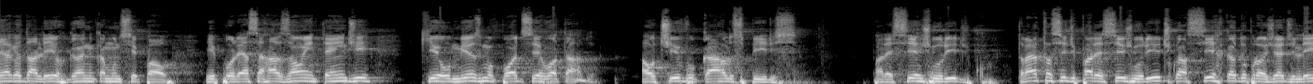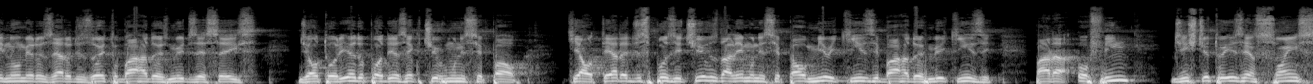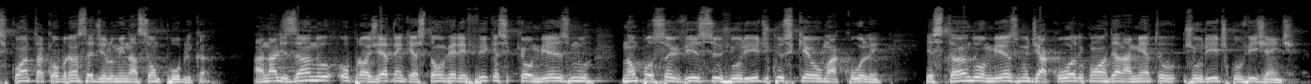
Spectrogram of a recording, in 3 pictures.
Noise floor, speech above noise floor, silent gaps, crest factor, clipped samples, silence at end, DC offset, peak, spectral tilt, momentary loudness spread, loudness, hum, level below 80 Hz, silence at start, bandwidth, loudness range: -52 dBFS; 41 dB; none; 10 dB; under 0.1%; 0.15 s; 0.8%; -2 dBFS; -6 dB/octave; 6 LU; -12 LUFS; none; -30 dBFS; 0 s; 15 kHz; 2 LU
